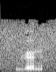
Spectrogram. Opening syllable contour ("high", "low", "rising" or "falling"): high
